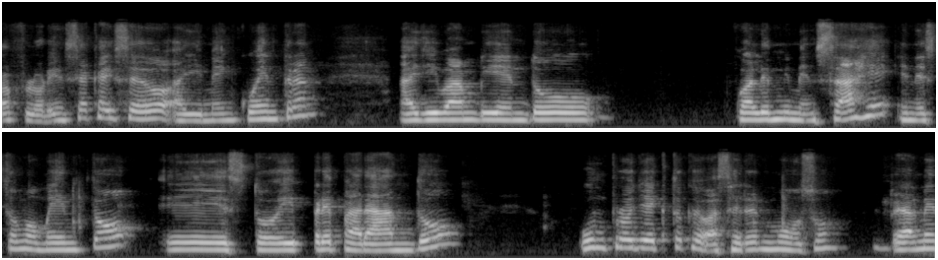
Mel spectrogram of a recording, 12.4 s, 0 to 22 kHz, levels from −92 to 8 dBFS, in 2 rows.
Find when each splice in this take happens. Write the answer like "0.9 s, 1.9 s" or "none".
none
